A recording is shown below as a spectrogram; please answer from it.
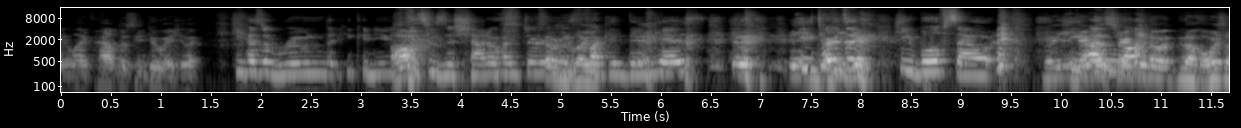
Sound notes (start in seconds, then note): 3.3 sniffing noises; 5.6 laughing; 9.3 laughter; 9.8 laughing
